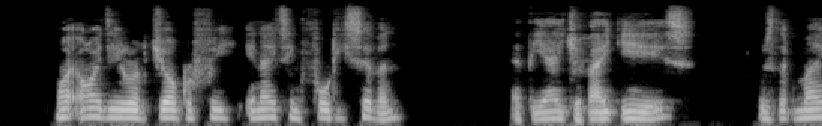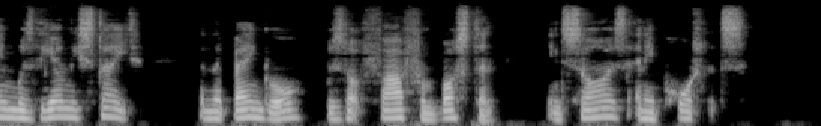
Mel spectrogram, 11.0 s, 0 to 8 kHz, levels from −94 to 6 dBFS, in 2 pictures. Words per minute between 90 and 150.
No: average, 170 wpm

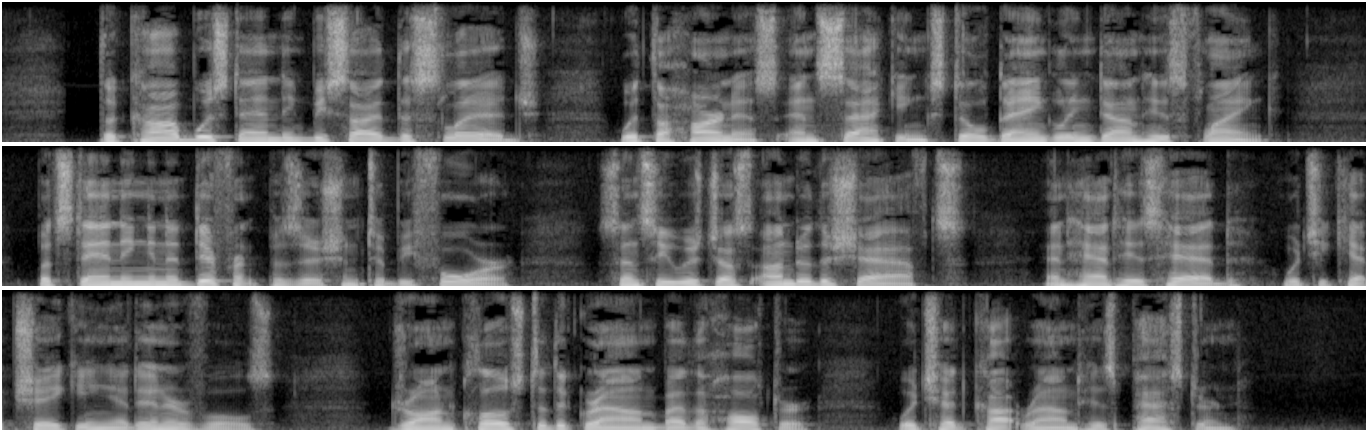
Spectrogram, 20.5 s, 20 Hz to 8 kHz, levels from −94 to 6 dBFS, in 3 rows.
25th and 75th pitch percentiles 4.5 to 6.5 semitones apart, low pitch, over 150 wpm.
Yes: average, 4.9 semitones; low, 120 Hz; average, 165 wpm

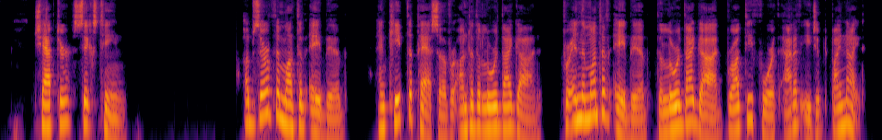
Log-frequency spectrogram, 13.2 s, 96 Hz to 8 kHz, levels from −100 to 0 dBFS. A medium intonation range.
No: wide, 6.3 semitones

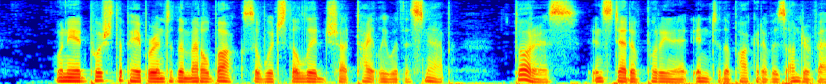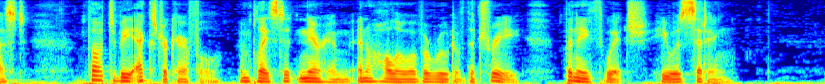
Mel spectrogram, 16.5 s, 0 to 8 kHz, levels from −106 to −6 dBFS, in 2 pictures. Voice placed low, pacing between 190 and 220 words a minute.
Yes: low, 105 Hz; average, 200 wpm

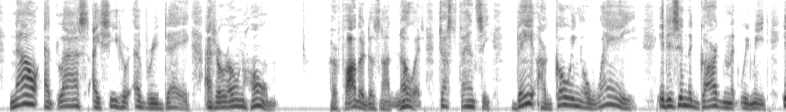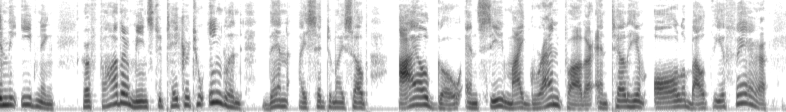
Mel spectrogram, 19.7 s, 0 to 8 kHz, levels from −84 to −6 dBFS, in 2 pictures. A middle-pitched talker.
Yes: medium, 150 Hz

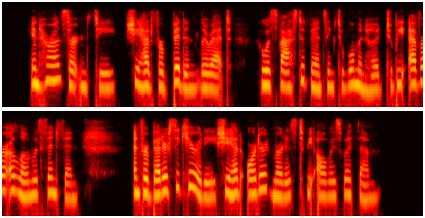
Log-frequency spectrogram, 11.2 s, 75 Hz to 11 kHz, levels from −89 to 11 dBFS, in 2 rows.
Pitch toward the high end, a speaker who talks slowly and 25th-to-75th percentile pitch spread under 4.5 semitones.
No: high, 205 Hz; average, 170 wpm; average, 3.4 semitones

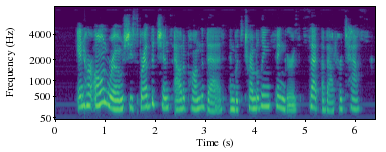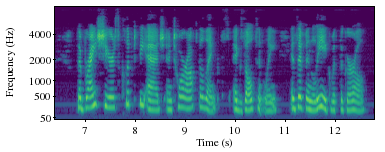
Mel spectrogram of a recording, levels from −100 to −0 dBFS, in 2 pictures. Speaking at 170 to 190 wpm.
Yes: average, 185 wpm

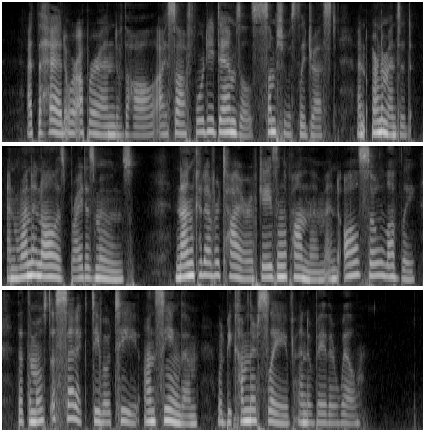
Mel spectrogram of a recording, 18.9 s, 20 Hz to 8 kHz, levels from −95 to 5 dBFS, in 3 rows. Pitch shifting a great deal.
No: average, 3.5 semitones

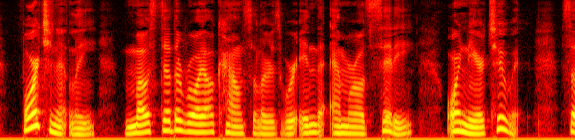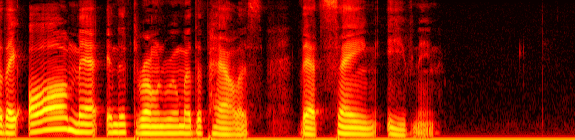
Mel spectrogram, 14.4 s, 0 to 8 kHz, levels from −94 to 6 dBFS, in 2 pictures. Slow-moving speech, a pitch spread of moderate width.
Yes: slow, 120 wpm; average, 4.3 semitones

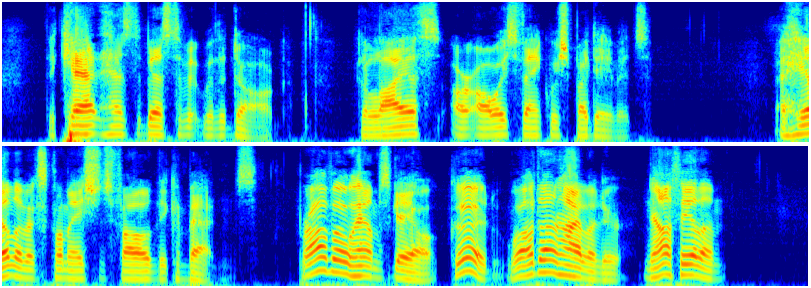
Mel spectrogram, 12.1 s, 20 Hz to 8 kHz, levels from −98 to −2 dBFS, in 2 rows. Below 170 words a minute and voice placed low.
Yes: average, 155 wpm; low, 125 Hz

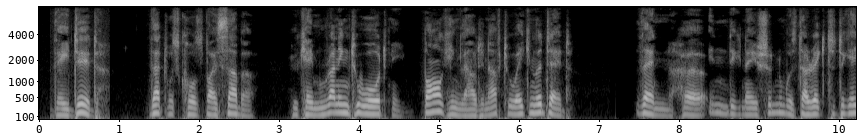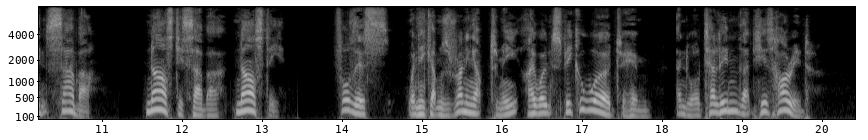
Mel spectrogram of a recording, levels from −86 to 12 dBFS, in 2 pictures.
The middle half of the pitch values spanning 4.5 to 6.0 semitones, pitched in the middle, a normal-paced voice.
Yes: average, 5.2 semitones; medium, 145 Hz; average, 155 wpm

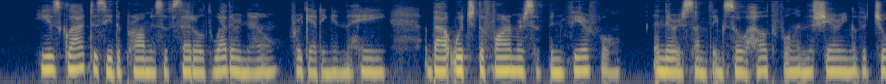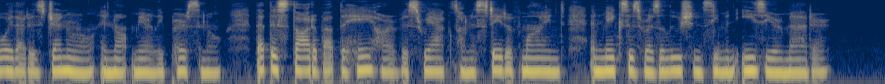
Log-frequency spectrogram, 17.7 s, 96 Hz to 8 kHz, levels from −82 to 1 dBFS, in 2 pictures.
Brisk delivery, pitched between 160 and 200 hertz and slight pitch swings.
Yes: fast, 215 wpm; medium, 185 Hz; narrow, 1.2 semitones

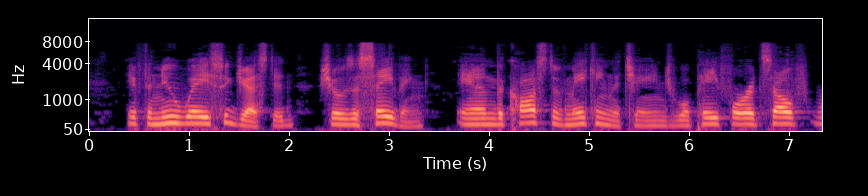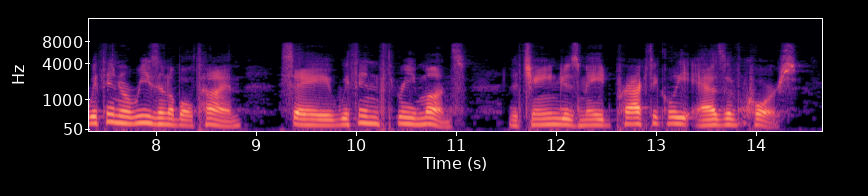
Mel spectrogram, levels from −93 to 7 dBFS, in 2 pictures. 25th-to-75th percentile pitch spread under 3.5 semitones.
No: average, 3.8 semitones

